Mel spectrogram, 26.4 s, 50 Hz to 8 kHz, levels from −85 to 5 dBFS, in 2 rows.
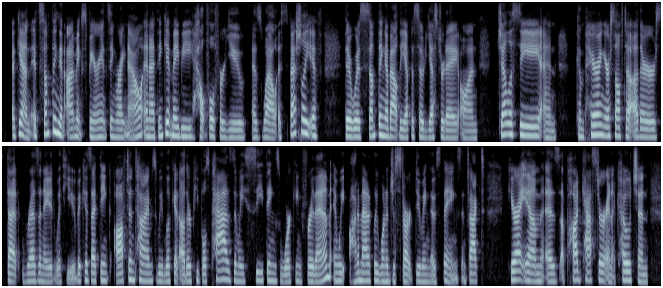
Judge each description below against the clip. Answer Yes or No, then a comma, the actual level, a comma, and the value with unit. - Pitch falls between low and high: Yes, medium, 170 Hz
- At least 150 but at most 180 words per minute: Yes, average, 175 wpm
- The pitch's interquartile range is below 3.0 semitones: Yes, narrow, 2.6 semitones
